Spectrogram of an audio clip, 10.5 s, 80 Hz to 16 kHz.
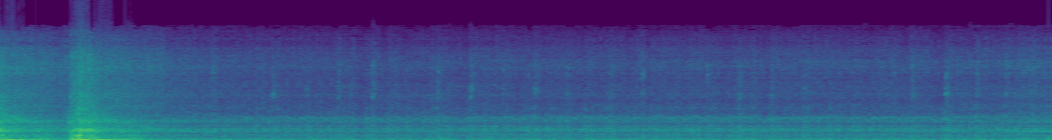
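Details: Suzuki GSXR 1100 motorcycle, brief rev then steady idle with a faint, fairly even light tick over the low exhaust rumble; engine ticking, source undetermined.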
